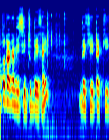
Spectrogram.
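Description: A man speaking in short phrases, with the clicking of typing on a computer keyboard, and a brief pause in the talk about halfway through.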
